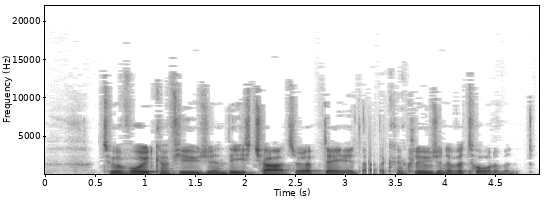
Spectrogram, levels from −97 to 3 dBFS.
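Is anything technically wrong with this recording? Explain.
Yes. From 3.16 to 3.52 s, just after "confusion these charts are", the speech breaks into a burst of processor overload crackle. The processor kept missing its deadlines for short audio buffers, and each miss left a hard-edged gap of silence. The spacing of the ticks points to buffers of around 10 ms, with about twenty misses across the stretch. A single dropout would be one clean hole, but here many tiny gaps pile up into a gritty tearing over the speech, which then stops.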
